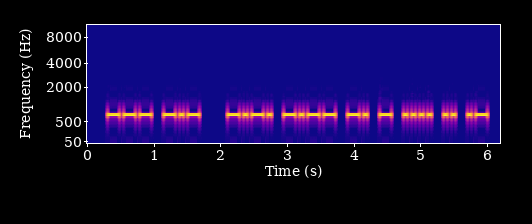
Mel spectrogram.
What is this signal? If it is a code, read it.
Morse code, heard as a keyed tone, about 20 wpm, 700 Hz. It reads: OK CYNTHIA
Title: K1USN SST QSO Practice 20wpm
